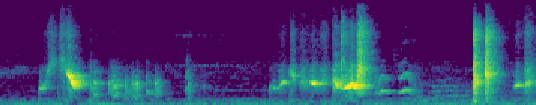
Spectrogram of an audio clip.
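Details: A pet budgerigar, one of several kept at home, chatters in quick, warbling bursts of scratchy, high syllables, mimicking speech as it talks with its owner.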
